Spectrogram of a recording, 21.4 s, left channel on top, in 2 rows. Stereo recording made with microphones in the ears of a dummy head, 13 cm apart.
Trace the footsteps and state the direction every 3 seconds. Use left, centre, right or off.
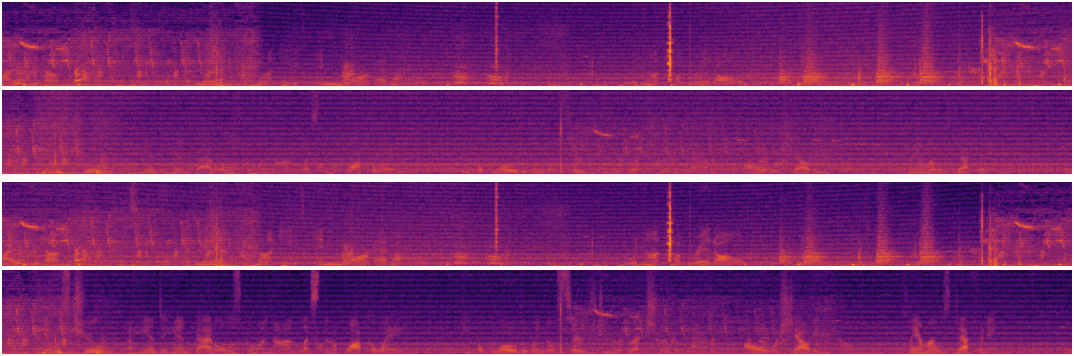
centre, centre, centre, left, off, off, off.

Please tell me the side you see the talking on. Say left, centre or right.
right.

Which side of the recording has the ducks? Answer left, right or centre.
centre.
